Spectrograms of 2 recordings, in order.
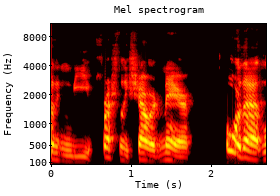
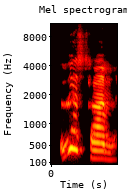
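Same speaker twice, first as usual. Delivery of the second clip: usual speaking voice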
